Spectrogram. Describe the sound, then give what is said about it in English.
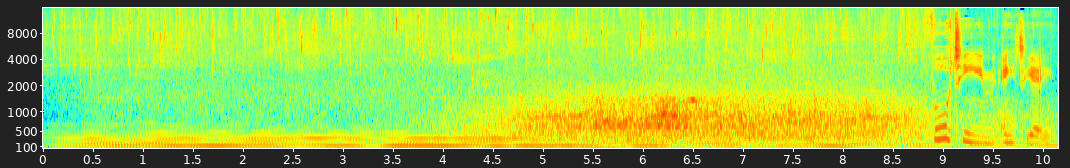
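A rain storm on a dark night in North Yorkshire pours down steadily, rain driving horizontally in a dense wash of drops over a low, sustained droning rumble of howling wind. Near the end a voice begins speaking over the rain. “It's a dark and stormy night in North Yorkshire. The wind is howling and rain drives horizontally across the landscape.”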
